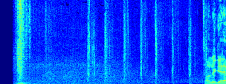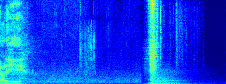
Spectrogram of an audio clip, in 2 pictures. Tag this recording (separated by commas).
Speech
